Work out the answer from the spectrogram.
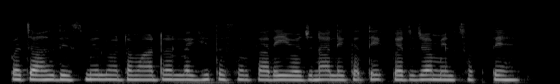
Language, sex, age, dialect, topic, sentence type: Chhattisgarhi, female, 31-35, Northern/Bhandar, agriculture, question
